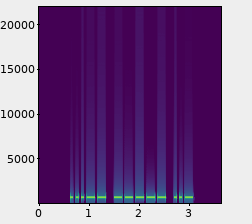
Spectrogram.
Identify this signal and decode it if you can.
Morse code, heard as a keyed tone, about 21 wpm, 700 Hz. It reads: 30U
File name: practice / 22wpm / Three Letter-Number Combinations - 22wpm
